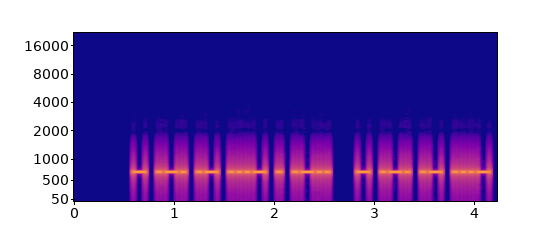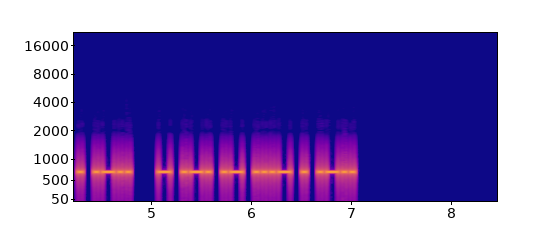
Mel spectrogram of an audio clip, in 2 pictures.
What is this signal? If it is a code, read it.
Morse code, heard as a keyed tone, about 30 wpm, 700 Hz. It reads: TRAVEL TRAVEL TRAVEL
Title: Top 500 Words Repeated 30wpm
